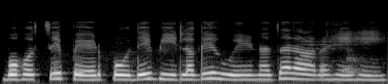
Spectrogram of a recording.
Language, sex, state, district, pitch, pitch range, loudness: Hindi, female, Madhya Pradesh, Bhopal, 225 Hz, 220-240 Hz, -16 LUFS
